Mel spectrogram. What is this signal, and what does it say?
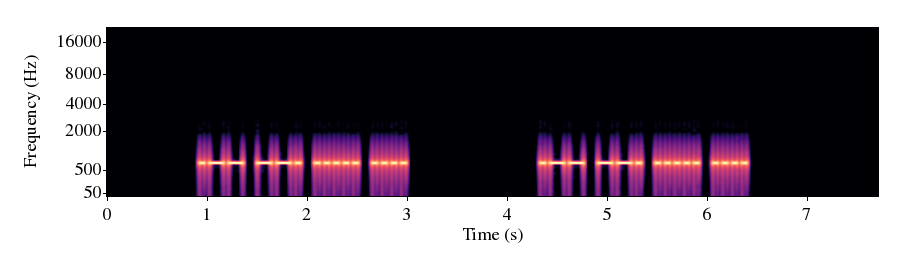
Morse code, heard as a keyed tone, about 25 wpm, 700 Hz. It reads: WG5H WG5H
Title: Call Signs Repeated 3x - 25wpm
